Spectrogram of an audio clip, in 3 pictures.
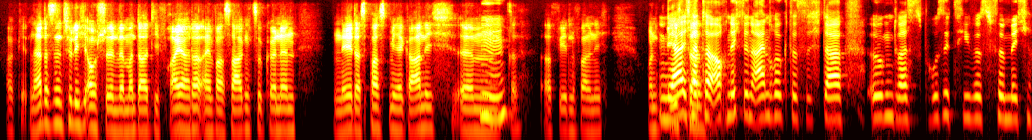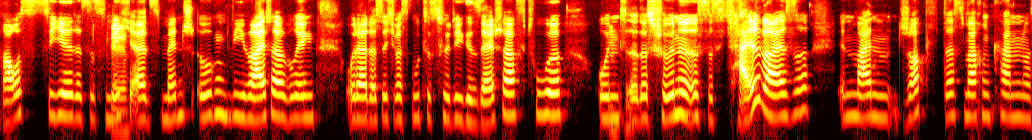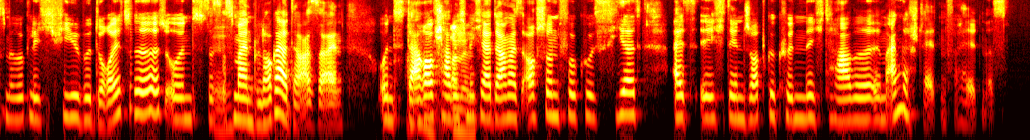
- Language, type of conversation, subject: German, podcast, Wie entscheidest du, ob es Zeit ist, den Job zu wechseln?
- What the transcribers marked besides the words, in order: none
